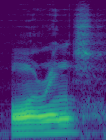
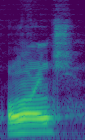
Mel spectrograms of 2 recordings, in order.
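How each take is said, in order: First: The word is enunciated into separate syllables. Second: The word is said plainly, squeezed together. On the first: "you enunciate it and you make it like more than one syllable" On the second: "you just say orange"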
